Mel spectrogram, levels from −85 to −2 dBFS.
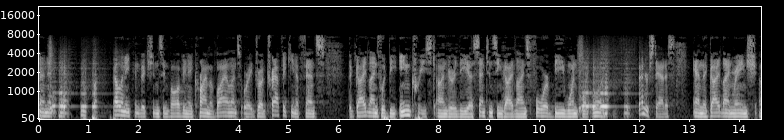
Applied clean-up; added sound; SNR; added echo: neural mask model RNNoise.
